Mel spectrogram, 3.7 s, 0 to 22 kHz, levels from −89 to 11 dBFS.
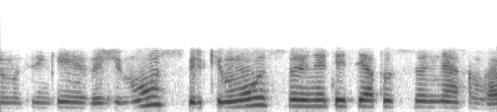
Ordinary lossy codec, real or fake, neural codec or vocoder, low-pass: Opus, 16 kbps; fake; codec, 16 kHz, 8 kbps, FreqCodec, smaller model; 3.6 kHz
